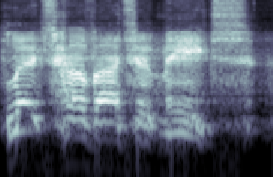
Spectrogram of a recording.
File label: pep talk, radio; SAS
